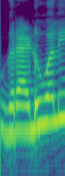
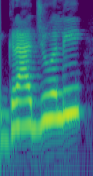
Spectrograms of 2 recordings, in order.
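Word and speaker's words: gradually: लेकिन कंटिन्यू हम जारी रखते हैं ना कोई भी काम को तो ग्रेजुअली तो इसको ग्रेजडुअली नहीं पढ़ना। डी यू A double L वाई को पढ़ते हैं जली। ग्रेजुअली प्रोड्यूस्ड प्रोड्यूस्ड पैदा करती है।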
